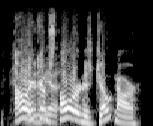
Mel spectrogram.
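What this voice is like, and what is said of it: Put-on Texas accent. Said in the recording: “Got my Texas accent.”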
